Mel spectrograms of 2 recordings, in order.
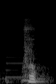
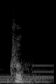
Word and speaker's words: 국: Not saying the final K sound, you have to block the airflow and say 국 and stop. Do you understand? Let me read again. 국, 국, not 국 or 국.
